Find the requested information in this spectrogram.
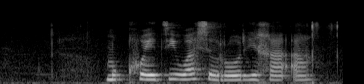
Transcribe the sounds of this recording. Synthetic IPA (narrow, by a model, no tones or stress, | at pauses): mʊq͡χʰwet͡sʼiwaʃɪroriχaʔa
